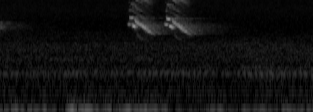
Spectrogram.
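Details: Brief pre-dawn phrase from a Northern mockingbird in Silver Spring, Maryland: two quick descending buzzy slurs in close succession, set against a low steady hum.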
